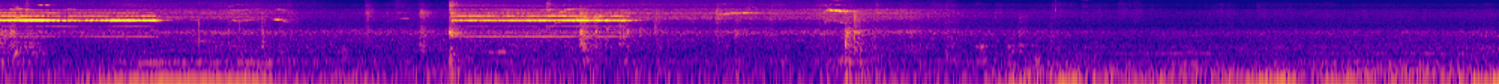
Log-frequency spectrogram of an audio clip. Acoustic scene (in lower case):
bus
